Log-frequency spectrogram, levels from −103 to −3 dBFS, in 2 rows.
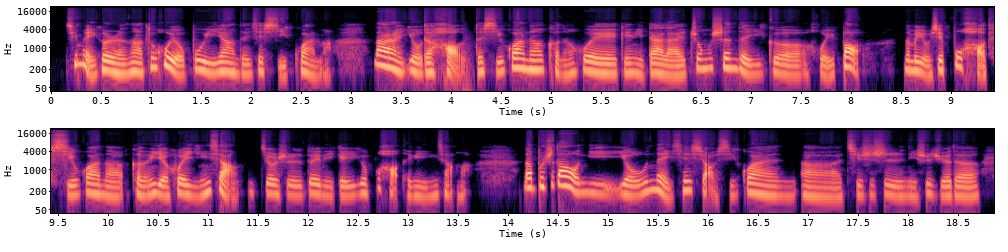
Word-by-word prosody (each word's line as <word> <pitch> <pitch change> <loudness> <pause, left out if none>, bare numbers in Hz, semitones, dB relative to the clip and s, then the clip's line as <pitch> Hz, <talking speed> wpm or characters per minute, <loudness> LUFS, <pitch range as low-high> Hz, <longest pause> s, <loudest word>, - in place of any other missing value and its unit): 其 295 - -3
每 280 - +1
个 185 +6 +4
人 150 -2 0
呢 170 -2 0
都 235 +7 -2
会 - - +5
有 - - +3
不 195 +6 -1
一 160 -3 -1
样 170 -1 0
的 145 -1 -6
一 - - -8
些 170 +4 -5
习 120 -7 -2
惯 120 - -2
嘛， - - -14 0.4
那 255 - +8
有 170 0 -1
的 160 0 +2
好 - - +4
的 165 - -2
习 170 0 -2
惯 225 +3 +5
呢， 195 -1 +1
可 - - -6
能 145 +3 -9
会 160 -4 +1
给 155 +2 -6
你 150 -3 -7
带 155 +3 +3
来 130 -1 0
终 215 +9 -3
身 225 -1 +1
的 170 -7 +1
一 140 +1 -9
个 140 -5 -2
回 130 -1 -6
报， 245 +6 +6 0.3
那 195 - -2
么 180 - +1
有 145 -6 -2
些 190 - +2
不 245 - +1
好 - - +2
的 - - -16
习 155 - -1
惯 170 +1 0
呢， 140 -3 -5
可 175 - -2
能 150 0 -4
也 165 -4 +1
会 165 +2 0
影 155 +6 -6
响， - - +2 0.2
就 170 -2 -2
是 150 -1 -6
对 170 +2 -3
你 145 -3 -11
给 145 +1 -5
一 - - -14
个 175 - -4
不 215 - -13
好 - - -1
的 - - -21
一 - - -8
个 145 - -9
影 140 +2 -12
响 - - -9
嘛。 - - -15 0.5
那 265 - +8
不 285 - -2
知 - - -2
道 305 - +9
你 180 -2 -10
有 155 +1 -2
哪 210 - -1
些 215 - -5
小 215 - -3
习 150 - -11
惯， 150 -5 -2
啊， 135 -4 -6
其 155 +2 -7
实 155 +2 -6
是 150 -3 -5
你 140 -1 -13
是 170 +6 -6
觉 145 -2 -4
得， 140 0 -4
160 Hz, 285 characters per minute, -21 LUFS, 145-185 Hz, 0.5 s, 道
